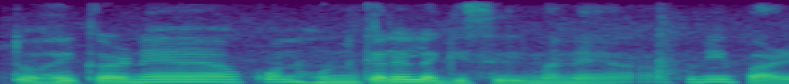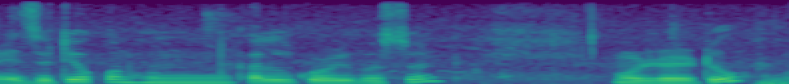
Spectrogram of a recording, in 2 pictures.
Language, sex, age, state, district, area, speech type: Assamese, female, 18-30, Assam, Sivasagar, rural, spontaneous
